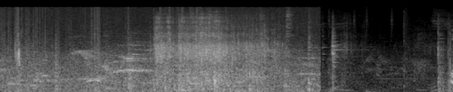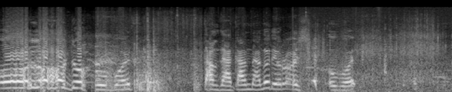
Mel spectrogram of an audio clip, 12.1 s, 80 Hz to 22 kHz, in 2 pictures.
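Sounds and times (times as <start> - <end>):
water sloshing in bowl: 2.0 - 4.0.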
